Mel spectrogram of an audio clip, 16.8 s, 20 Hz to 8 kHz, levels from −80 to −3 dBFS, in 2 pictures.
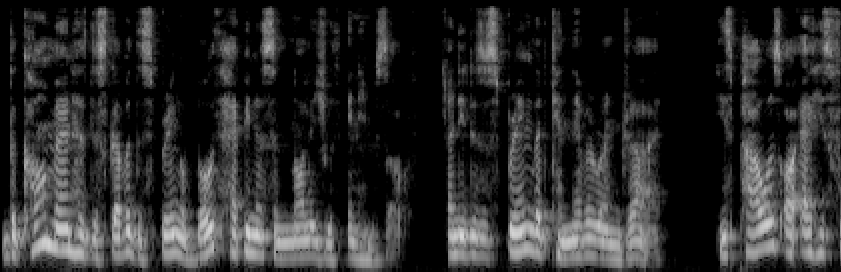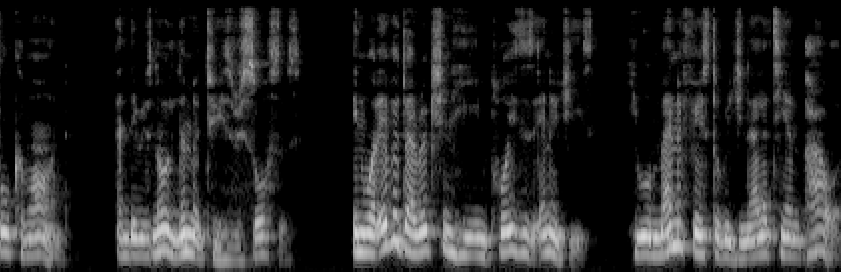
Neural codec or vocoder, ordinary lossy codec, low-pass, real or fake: none; MP3, 64 kbps; 7.2 kHz; real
